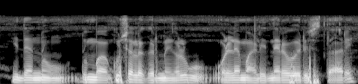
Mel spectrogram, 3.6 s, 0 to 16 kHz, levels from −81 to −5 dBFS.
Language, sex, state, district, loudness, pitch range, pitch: Kannada, male, Karnataka, Dakshina Kannada, -15 LUFS, 90-100 Hz, 95 Hz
